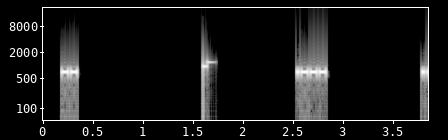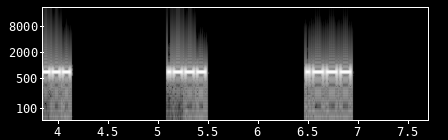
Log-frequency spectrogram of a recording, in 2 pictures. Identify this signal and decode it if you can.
Morse code, heard as a keyed tone, about 46 wpm, spaced as for 9 wpm, 700 Hz. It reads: M JJJJ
